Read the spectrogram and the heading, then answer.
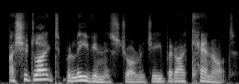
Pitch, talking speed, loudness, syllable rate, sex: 145 Hz, 250 wpm, -20 LUFS, 7.2 syllables/s, male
